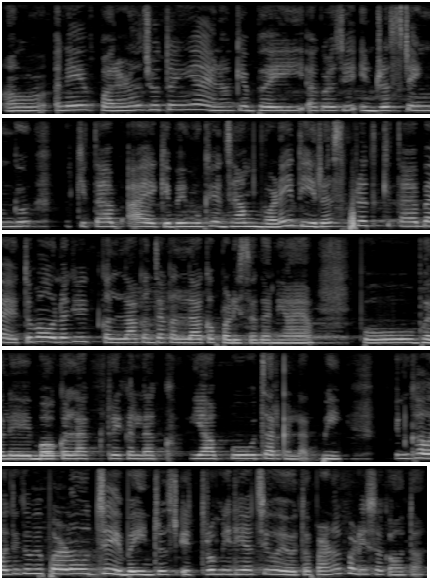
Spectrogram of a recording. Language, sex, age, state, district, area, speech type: Sindhi, female, 18-30, Gujarat, Surat, urban, spontaneous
